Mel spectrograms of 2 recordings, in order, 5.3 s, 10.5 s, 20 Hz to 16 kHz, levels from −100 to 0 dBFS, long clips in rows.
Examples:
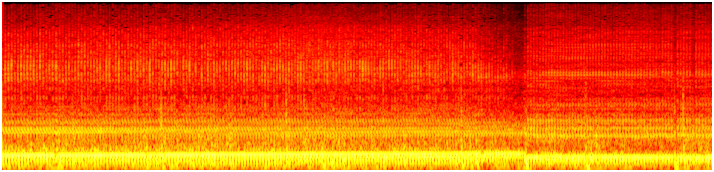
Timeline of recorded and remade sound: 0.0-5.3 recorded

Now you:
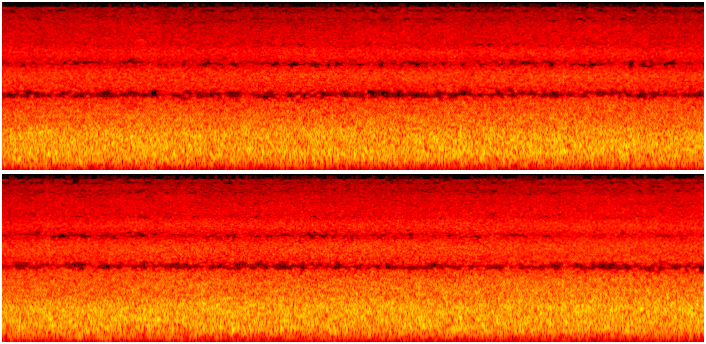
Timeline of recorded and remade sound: 0.0-1.9 remade; 1.9-2.6 recorded; 2.6-6.5 remade; 6.5-8.9 recorded; 8.9-10.5 remade

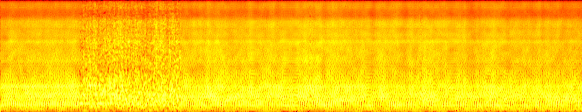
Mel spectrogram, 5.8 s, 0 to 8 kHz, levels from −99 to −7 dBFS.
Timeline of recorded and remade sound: 0.0-0.8 remade; 0.8-1.8 recorded; 1.8-5.8 remade

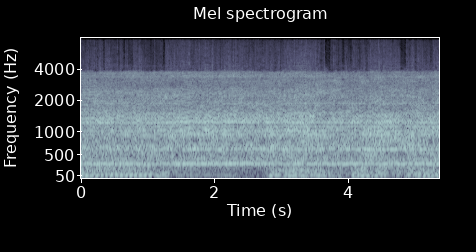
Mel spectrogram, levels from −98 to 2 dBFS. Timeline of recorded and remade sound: 0.0-5.4 remade

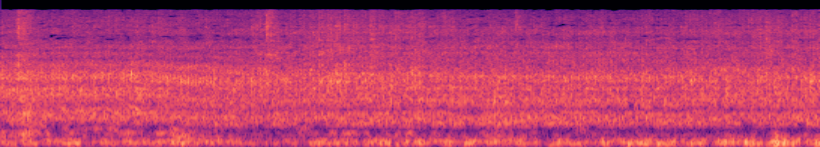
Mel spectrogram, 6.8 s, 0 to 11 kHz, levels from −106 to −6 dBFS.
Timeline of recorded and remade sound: 0.0-6.8 remade

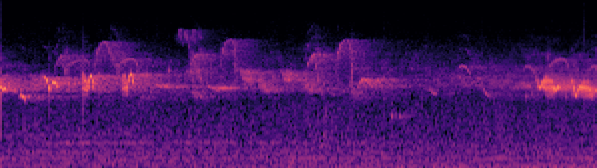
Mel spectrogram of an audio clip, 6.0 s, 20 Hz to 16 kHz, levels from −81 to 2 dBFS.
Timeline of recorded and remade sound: 0.0-4.9 recorded; 4.9-6.0 remade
